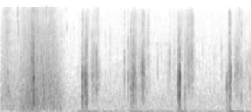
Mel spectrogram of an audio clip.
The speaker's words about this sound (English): I walked toward the noise, checking each small bush as I passed, but nothing.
